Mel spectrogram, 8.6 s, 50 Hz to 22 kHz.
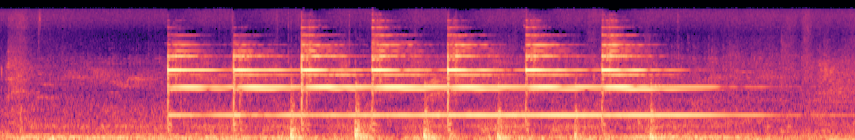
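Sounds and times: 
church bell ringing, pulled by rope: 1.7 - 8.5.

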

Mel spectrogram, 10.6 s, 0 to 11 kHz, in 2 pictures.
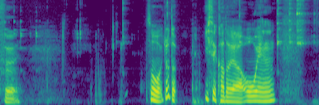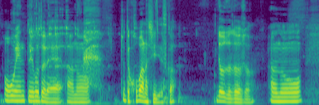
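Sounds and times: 
speech: 0.0 - 0.4, 2.4 - 10.6
glasses clinking in a toast: 0.1 - 2.2, 4.6 - 8.3.

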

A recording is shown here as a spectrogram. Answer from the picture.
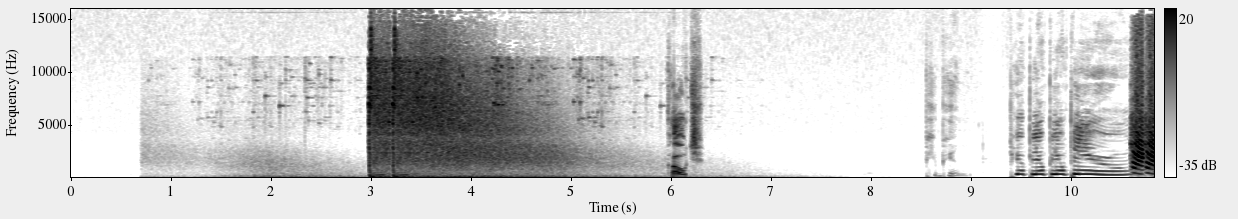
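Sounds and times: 
rising rumbling roar of bomb explosion sound effect: 0.7 - 7.5
loud sustained crackling bomb blast: 0.7 - 7.7
sharp heavy bomb explosion boom: 0.7 - 7.7
speech: 6.0 - 6.4, 8.8 - 10.8.

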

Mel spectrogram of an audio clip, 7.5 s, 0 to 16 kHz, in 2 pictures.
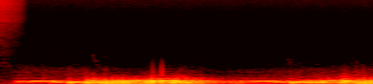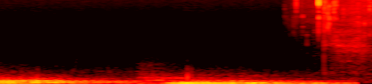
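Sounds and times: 
reconstructed T-rex call as deep vibrating rumble: 0.0 - 7.3.

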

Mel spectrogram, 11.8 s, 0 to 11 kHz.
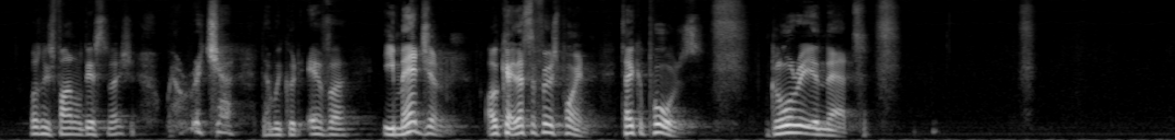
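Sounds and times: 
speech: 0.3 - 9.0
man blowing nose: 7.1 - 7.6, 8.7 - 9.1, 10.1 - 10.5.

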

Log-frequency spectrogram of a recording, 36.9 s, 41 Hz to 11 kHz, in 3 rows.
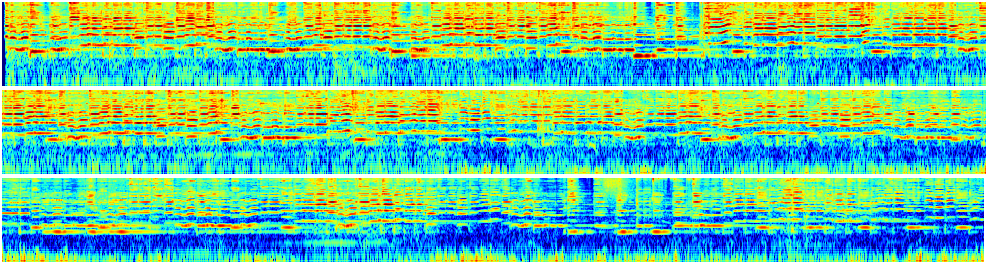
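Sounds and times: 
street busker playing a bowed gadulka melody with droning undertone in Sofia: 0.0 - 36.8.

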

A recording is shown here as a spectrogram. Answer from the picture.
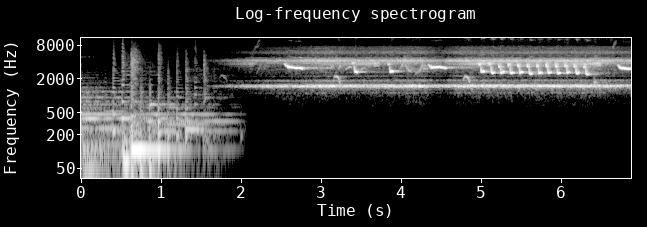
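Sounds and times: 
steady buzzing insect chorus: 1.8 - 6.8
finch with grey head and black crown stripes singing chirps and trill: 3.4 - 6.8.

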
